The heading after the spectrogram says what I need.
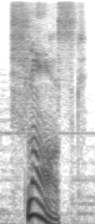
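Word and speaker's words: Śląsk: Slask. Okay, that's how you pronounce that one.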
